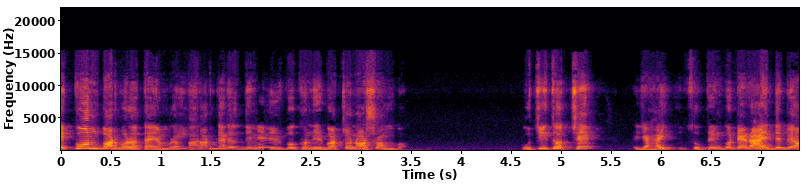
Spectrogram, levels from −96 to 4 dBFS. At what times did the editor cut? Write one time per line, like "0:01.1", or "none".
0:01.5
